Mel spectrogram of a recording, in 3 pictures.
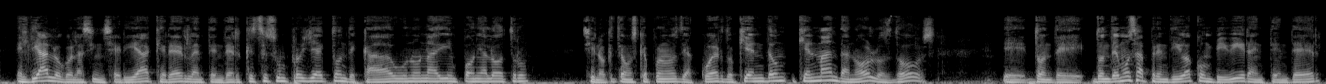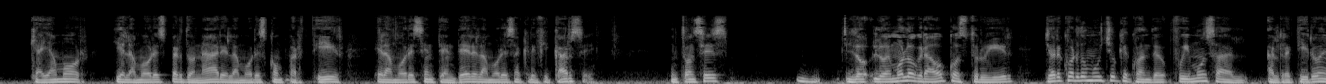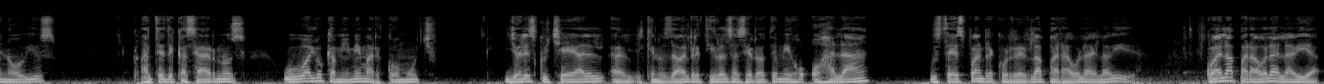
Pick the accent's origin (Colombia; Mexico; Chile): Colombia; Pensilvania, Caldas; concejal de mi pueblo Pensilvania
